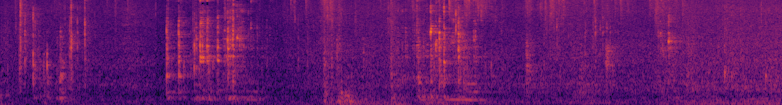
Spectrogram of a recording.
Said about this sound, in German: Ja, jetzt dreht sich das Wasserrad außen und auf derselben Welle liegt unser großes Zahnrad. Und es wird dann auch gedreht und geht dann über noch zwei weitere Zahnräder zu unserem großen Schleifstein, der normalerweise durchs Wasser läuft unten.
